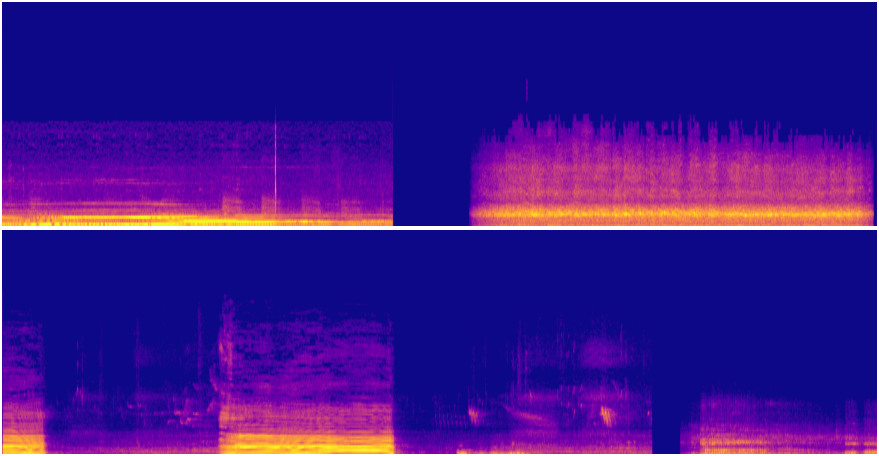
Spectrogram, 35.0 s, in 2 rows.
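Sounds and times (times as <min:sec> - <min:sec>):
cows mooing: 0:17.6 - 0:18.4, 0:21.8 - 0:25.4.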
